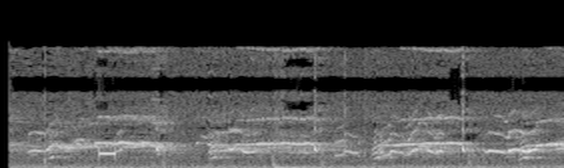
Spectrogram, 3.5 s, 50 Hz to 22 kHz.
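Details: Bald eaglet squeeing near its nest in the late afternoon of June 25, 2013, while an adult eats a fish in an old tree; overlapping high whistled squeals with harmonics, some rising, over low rumbling background noise.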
